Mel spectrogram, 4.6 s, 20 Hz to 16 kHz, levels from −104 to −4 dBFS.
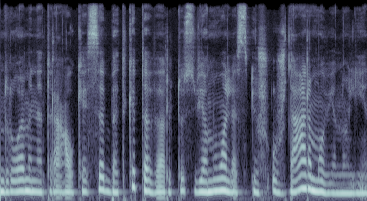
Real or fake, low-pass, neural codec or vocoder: real; 14.4 kHz; none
